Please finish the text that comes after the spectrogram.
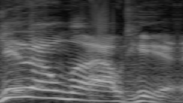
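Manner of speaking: loud, high-pitched screaming. Player describes their character screaming while attacking a monster: screaming. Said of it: "I'm screaming".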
